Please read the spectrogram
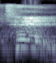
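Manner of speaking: টেন as "then" with a puff on the t; aspirated English t. Shown as a demonstration. Teacher models ten for pupils, aspirated t. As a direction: breathe out hard on the t of টেন. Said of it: "not টেন".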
